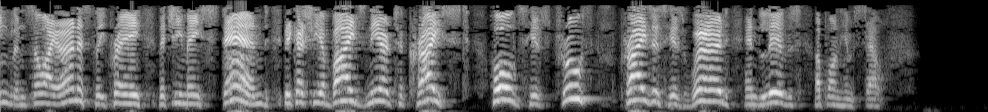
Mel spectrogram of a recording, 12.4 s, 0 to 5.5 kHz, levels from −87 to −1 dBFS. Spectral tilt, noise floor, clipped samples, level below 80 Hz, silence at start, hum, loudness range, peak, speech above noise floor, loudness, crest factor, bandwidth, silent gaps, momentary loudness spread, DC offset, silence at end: -4.5 dB/octave; -86 dBFS; 0.1%; -58 dBFS; 0 s; none; 4 LU; 0 dBFS; 71 dB; -13 LUFS; 16 dB; 5.4 kHz; none; 18 LU; under 0.1%; 1.35 s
